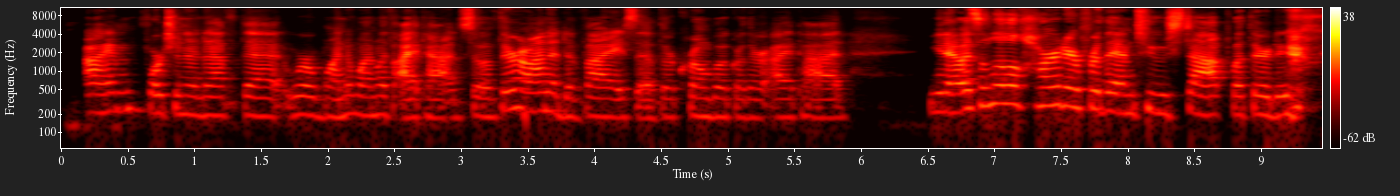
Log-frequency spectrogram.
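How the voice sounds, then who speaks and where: A woman with a normal speaking voice talks fairly quickly at medium pitch with ordinary pitch variation, on a very clean recording with a silent background. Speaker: elementary school teacher and podcast co-host. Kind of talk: casual educational podcast chat.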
